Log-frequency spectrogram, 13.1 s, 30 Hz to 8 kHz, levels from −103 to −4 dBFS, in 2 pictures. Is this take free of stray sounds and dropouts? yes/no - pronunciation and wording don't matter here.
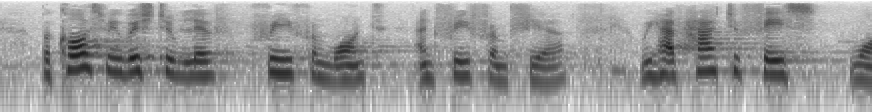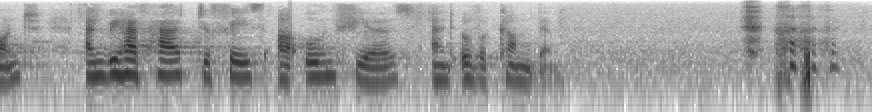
no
